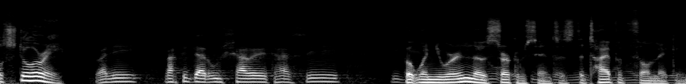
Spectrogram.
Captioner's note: through translator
